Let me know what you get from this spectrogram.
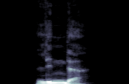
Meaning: inflection of lindern: 1. first-person singular present 2. singular imperative
- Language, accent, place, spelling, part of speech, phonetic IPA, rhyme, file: German, Germany, Berlin, linder, adjective, [ˈlɪndɐ], -ɪndɐ, De-linder.ogg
